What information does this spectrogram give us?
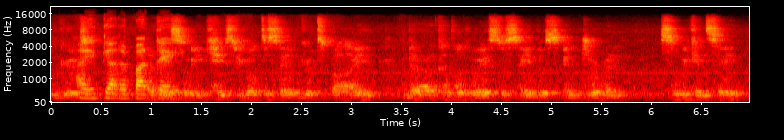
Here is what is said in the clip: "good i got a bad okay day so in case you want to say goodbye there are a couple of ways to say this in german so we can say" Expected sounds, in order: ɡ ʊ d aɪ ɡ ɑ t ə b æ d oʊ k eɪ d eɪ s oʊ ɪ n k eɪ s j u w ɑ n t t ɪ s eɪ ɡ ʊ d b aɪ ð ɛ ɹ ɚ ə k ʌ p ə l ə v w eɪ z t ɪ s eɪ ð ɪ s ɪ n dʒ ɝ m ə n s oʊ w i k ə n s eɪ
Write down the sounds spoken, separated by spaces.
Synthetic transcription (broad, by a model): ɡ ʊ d aɪ ɡ ɑ t ə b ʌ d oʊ ʊ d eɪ s oʊ ɪ n k eɪ s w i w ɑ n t t ɪ s eɪ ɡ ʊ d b aɪ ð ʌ ɹ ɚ ə k ʌ p l ə v w eɪ z t ɪ s eɪ ð ɪ s ɪ n dʒ ɝ m ə n s oʊ w i k ə n s eɪ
